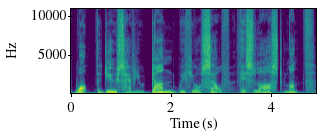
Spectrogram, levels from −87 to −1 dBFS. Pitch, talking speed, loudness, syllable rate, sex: 110 Hz, 135 wpm, -21 LUFS, 3.1 syllables/s, male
